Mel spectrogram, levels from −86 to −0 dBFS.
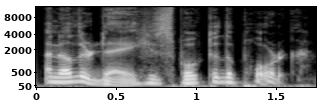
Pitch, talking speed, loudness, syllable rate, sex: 125 Hz, 240 wpm, -17 LUFS, 6.7 syllables/s, male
